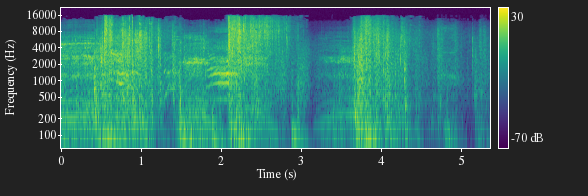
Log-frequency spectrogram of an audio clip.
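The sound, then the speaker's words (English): A giant's head smashing against a wall and a hapless archer in a rapid series of loud crunching impacts with shattering, crumbling debris, the heavy blows coming in bursts over several seconds. “Great, and now let's hear the giant's head smashing of the wall against that hapless archer.”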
